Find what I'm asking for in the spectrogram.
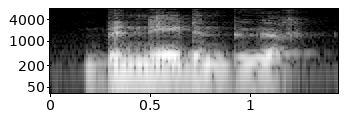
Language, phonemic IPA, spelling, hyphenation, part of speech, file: Dutch, /bəˈneː.də(n)ˌbyːr/, benedenbuur, be‧ne‧den‧buur, noun, Nl-benedenbuur.ogg
- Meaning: downstairs neighbour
